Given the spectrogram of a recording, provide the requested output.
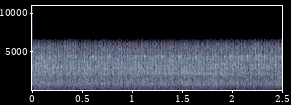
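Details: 1998 Freightliner FL80 grain truck diesel started from the cab, hood open. Steady, even diesel clatter at idle with no misses or surges. A clean, healthy engine with no blow-by at the dipstick.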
